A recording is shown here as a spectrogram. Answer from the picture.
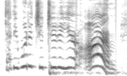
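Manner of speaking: high, loud, alarmed question to Dad; alarmed daughter. Retold or imitated. Daughter at dinner spots dad's bandaged arm, alarmed.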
